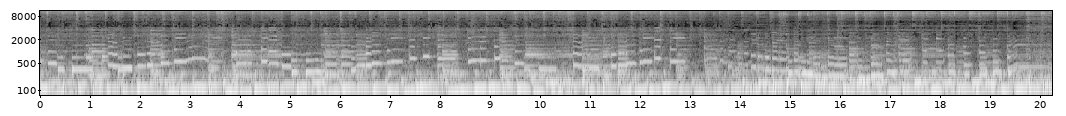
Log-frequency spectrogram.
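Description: Instrumental guitar music: a lead line of gliding notes over a steady, pulsing bass, played through a JBL Horizon 2 Bluetooth clock-radio speaker.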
